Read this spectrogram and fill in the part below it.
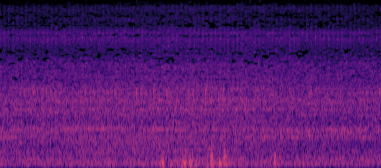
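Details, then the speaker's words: Used car being inspected before purchase, idling steady and even with a soft low hum and no ticking or knocking; example of a smooth-sounding engine. "Nah, apakah suara mesinnya halus atau enggak? Ini salah satu contoh mobil yang suaranya halus, nggak ngelitik."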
